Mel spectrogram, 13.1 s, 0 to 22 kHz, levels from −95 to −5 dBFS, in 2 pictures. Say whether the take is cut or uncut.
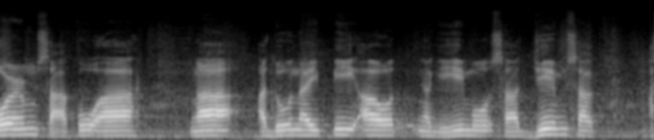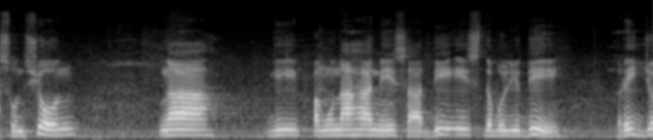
uncut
